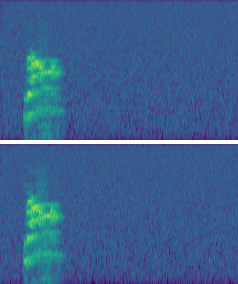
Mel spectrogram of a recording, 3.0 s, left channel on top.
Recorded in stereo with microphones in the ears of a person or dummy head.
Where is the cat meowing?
55° right (ahead or behind), 1.6 m.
